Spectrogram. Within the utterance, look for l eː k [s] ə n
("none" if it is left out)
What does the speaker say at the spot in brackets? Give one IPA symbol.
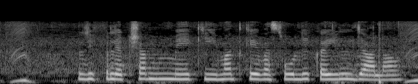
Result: ʃ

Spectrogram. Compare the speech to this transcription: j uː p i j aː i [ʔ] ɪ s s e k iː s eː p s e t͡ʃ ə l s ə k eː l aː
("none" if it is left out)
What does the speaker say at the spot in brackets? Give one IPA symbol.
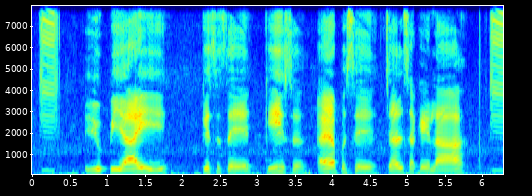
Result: k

